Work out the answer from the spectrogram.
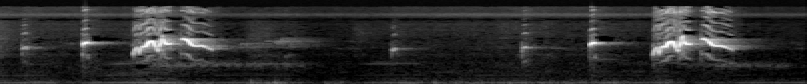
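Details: Mountain red-whiskered bulbul singing hard in contest style with a wild forest voice called kít bổi, flapping its wings nonstop. Two bright warbled bursts with rising and falling whistled notes, each led by short clear chirps, about three seconds apart.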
